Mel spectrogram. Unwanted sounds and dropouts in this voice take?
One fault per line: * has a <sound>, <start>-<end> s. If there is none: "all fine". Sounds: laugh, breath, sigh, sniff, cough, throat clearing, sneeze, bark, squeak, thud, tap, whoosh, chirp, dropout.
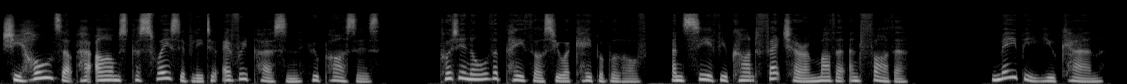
all fine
